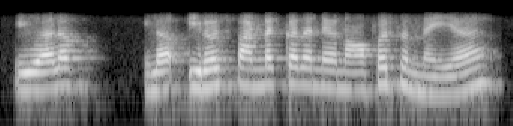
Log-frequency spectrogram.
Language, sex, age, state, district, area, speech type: Telugu, female, 18-30, Andhra Pradesh, N T Rama Rao, urban, conversation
